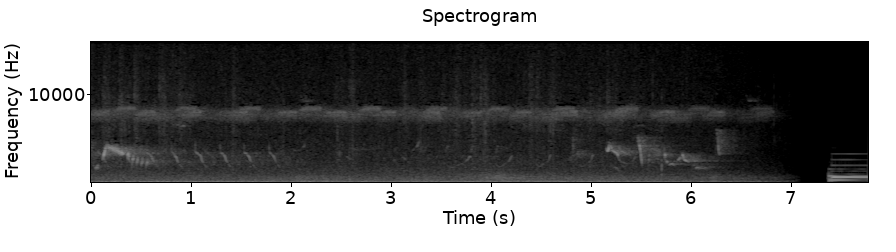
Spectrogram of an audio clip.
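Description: Outdoor ambience of birds chirping in short, quick downward-sliding calls over a steady high-pitched insect tone and a low rumble, fading out about seven seconds in. Plucked acoustic guitar music begins just before the end.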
